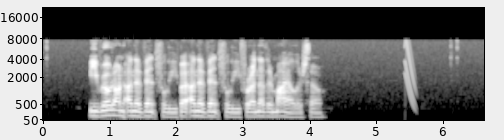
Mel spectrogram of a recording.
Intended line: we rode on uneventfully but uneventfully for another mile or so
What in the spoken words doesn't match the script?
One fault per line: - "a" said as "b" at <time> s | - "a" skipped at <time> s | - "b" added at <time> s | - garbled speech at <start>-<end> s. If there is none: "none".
none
